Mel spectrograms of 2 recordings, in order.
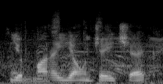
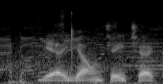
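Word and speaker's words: Jędrzejczyk: words of Joe Rogan, Jedrzejczyk. But I'm gonna pronounce it the right way because I actually know how to pronounce it. It's Joanna Jedrzejczyk. She went on to, Jedrzejczyk.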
